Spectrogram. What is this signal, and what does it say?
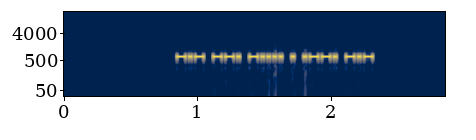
Morse code, heard as a keyed tone, about 52 wpm, 700 Hz. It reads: KG6EPK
